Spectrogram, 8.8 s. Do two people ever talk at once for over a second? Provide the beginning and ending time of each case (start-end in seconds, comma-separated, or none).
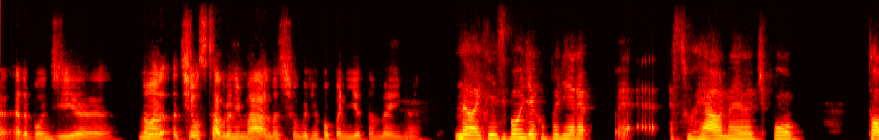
none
